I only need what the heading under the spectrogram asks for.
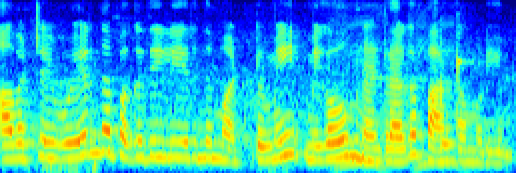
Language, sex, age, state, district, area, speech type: Tamil, female, 30-45, Tamil Nadu, Tiruvallur, urban, read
